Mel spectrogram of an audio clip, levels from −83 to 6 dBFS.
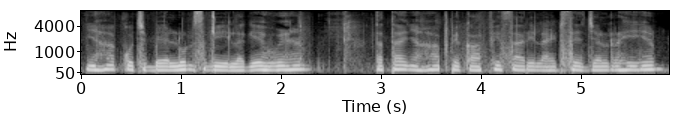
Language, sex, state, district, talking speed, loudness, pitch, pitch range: Hindi, male, Jharkhand, Ranchi, 165 wpm, -14 LUFS, 135 Hz, 130-145 Hz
